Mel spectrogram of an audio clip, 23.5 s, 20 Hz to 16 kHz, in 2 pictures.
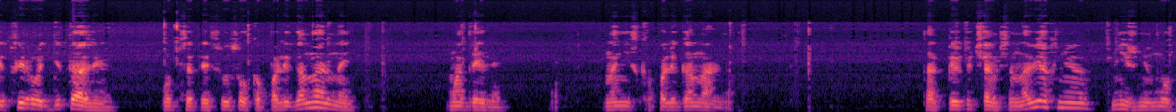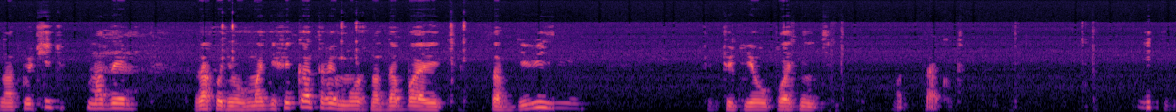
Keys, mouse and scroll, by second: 3.2 shift+middle click, 4.6 click, 7.3 shift+middle click, 11.0 click, 14.0 click, 15.2-18.1 drag, 19.6 shift+middle click, 21.8 shift+middle click.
